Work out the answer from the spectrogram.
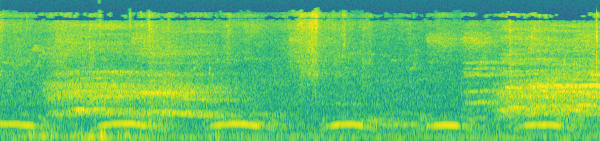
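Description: A bird cooing over and over, short low arched notes at about one a second, with bursts of rougher, higher bird chatter about half a second in and again near the end.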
